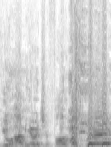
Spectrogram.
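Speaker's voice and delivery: high, loud selfie-video announcement; mock-thrilled tourist shout; excited boast. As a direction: crow to the camera, hammed up. Acts out own proud mistaken selfie recording.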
